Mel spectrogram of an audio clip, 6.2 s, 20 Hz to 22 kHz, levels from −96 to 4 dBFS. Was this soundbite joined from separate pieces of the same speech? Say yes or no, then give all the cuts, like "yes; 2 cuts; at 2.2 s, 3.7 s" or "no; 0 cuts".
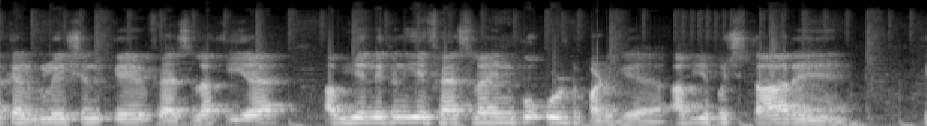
no; 0 cuts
